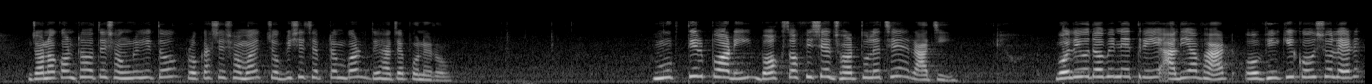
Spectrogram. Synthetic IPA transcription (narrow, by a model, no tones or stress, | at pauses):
d͡ʑɔnokɔɳʈʰoɦotːʰeʃɔŋɡɾiɦit̪opɾokaʃeɾʃɔmɔet͡ɕobːiʃesep̚ʈemboɾd̪ujɦad͡ʑaɾponeɾo | mukt̪iɾpɔɾibɔksɔfiʃeɾd͡ʑʱɔɾt̪ulet͡ɕʰeɾad͡ʑi | boliod̪obinet̪ːɾia̰liabʱaʈobʱikikowʃoleɾ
